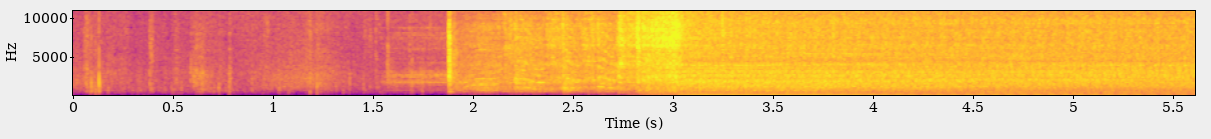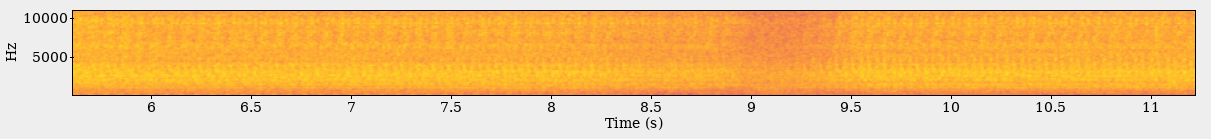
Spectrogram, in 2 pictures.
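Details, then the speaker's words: Volvo V70N that wouldn't start with CEM fault code 6C48 (transponder fault) after a new aftermarket key shell. With the old key shell refitted and the battery charged, it gives a brief crank, catches quickly and settles to a steady, even idle. "nu startar den här jättefint igen, den här bilen."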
